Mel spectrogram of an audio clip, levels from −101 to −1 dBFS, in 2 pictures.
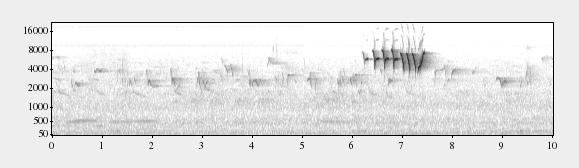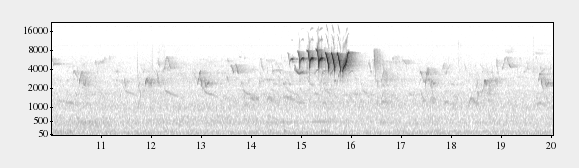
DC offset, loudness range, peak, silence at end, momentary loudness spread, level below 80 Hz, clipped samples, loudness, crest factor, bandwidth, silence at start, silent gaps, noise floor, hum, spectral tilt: under 0.1%; 9 LU; -8 dBFS; 4.05 s; 22 LU; -84 dBFS; under 0.1%; -17 LUFS; 22 dB; 19 kHz; 6.25 s; none; -73 dBFS; none; 6.5 dB/octave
